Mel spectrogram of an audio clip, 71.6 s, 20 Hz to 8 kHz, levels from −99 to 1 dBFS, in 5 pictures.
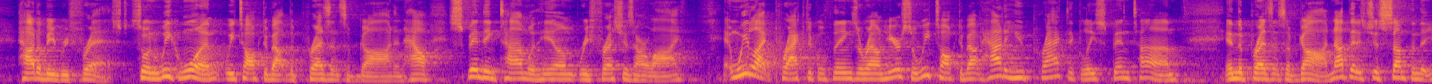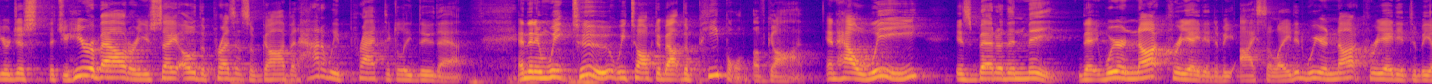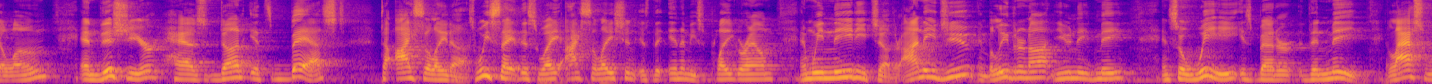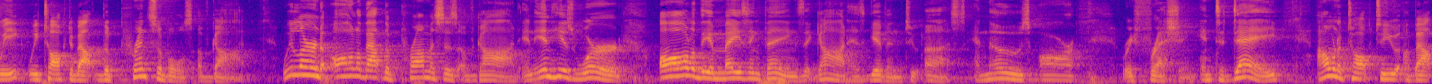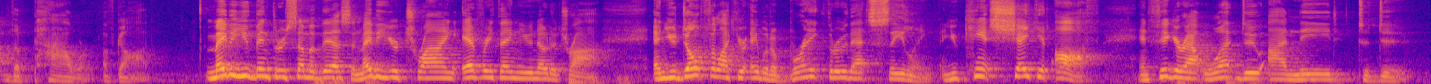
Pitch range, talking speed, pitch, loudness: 130-175 Hz, 200 wpm, 150 Hz, -26 LUFS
